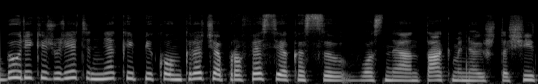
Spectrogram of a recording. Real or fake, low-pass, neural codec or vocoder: real; 10.8 kHz; none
